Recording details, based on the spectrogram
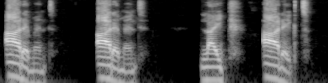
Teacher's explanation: Adamant, adamant. And that D is like a fast D.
